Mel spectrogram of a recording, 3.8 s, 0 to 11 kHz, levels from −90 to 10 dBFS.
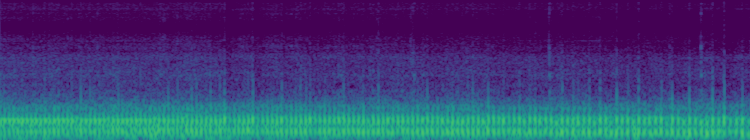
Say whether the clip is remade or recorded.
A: recorded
